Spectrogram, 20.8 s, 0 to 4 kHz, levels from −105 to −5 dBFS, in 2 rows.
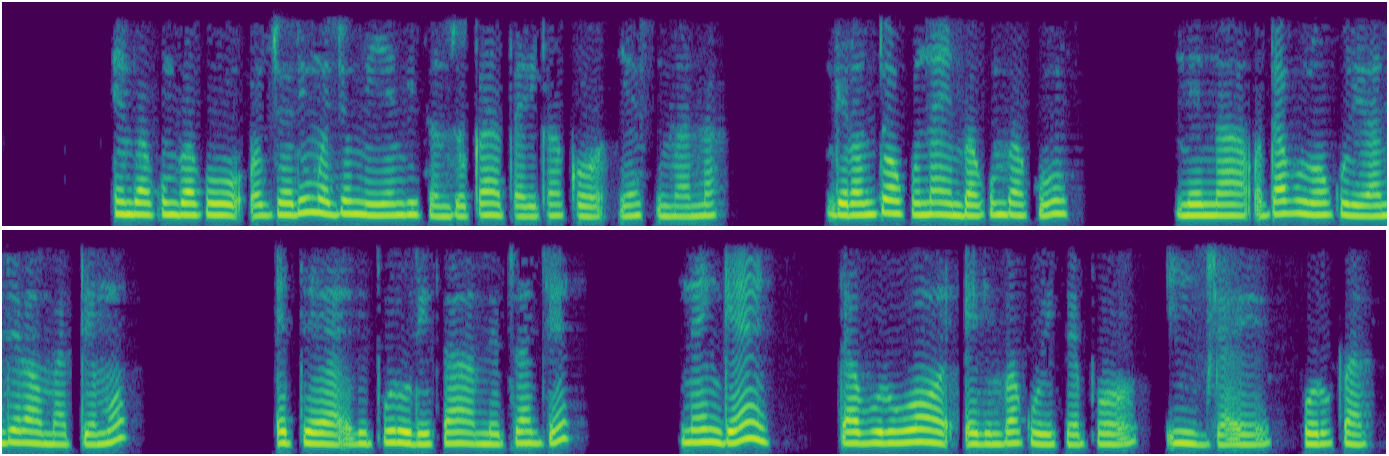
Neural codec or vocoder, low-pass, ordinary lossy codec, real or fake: none; 3.6 kHz; AAC, 24 kbps; real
